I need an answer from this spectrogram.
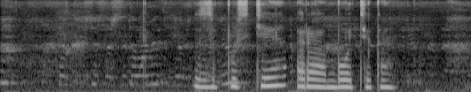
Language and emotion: Russian, neutral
